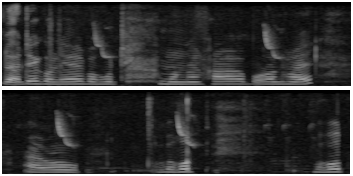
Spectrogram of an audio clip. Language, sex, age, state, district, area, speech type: Assamese, female, 18-30, Assam, Dhemaji, urban, spontaneous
